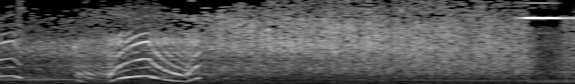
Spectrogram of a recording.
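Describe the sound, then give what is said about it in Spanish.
A police car siren as the car pulls up beside two men scuffling, a few quick rising and falling wails in the first second, then cutting off into steady street noise. “Los dos hombres se agarran por las solapas pero se sueltan cuando un coche de policía para a su lado.”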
